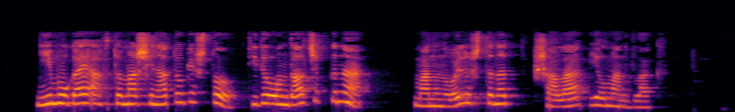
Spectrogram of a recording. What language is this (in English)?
Mari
